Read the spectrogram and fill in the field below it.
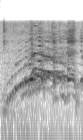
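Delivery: high, loud, laughing whoop; gleeful yippee. Acted. Toymaker jumping into bed with a high, laughing whoop. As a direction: squeal with childish glee.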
